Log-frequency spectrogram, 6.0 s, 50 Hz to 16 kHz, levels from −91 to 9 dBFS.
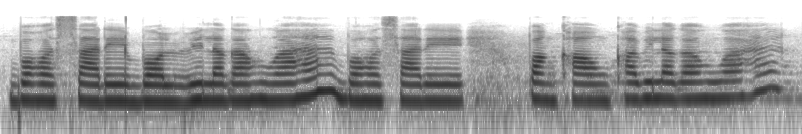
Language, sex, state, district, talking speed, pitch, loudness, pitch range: Hindi, female, Bihar, West Champaran, 140 wpm, 220 Hz, -15 LUFS, 215-230 Hz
